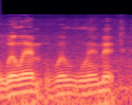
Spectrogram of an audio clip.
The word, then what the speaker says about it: Willamette: I hit the Willamette. I keep pronouncing this wrong.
